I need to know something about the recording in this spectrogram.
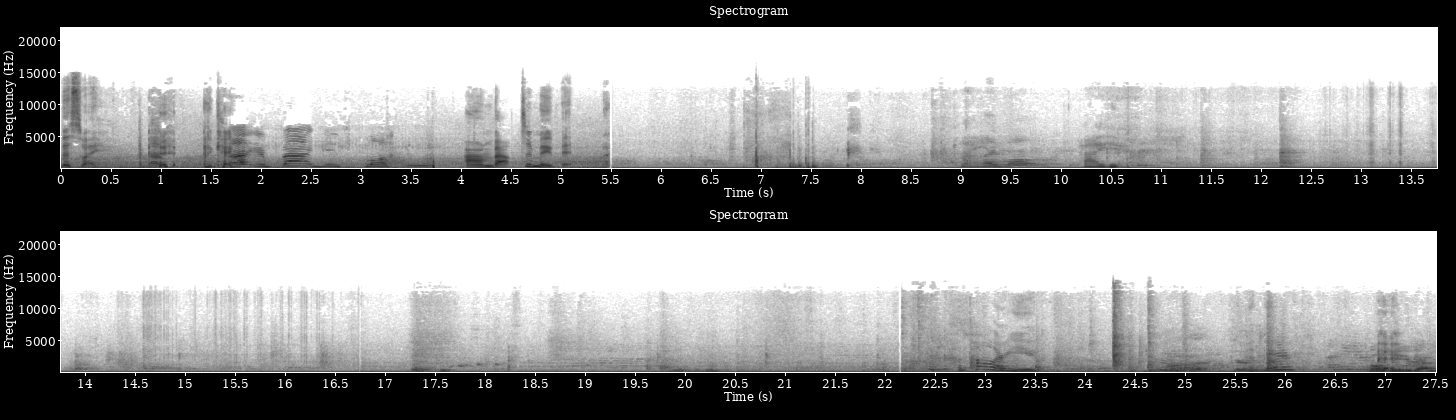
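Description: A young girl talks close by in a small, high voice.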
